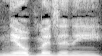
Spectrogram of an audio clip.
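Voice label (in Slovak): "neobmedzený", Slovenské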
